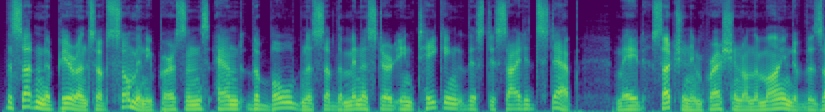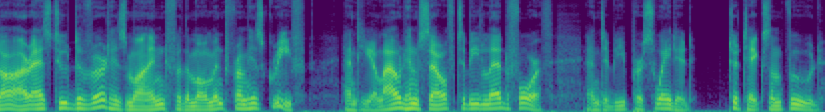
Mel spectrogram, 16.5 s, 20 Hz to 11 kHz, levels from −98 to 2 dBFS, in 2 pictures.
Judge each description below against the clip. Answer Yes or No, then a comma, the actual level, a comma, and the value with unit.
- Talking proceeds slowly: No, average, 200 wpm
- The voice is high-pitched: No, low, 120 Hz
